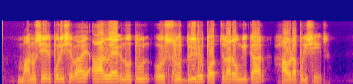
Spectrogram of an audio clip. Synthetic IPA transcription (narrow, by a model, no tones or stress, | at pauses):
ma̰nuʃeɾpoɾiʃebaeʔaɾoɛknot̪unoʃud̪ɾiɽ̤opɔt̪̚ːt͡ɕolaɾoŋɡikaɾ | hawɽapuliʃḛɾ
